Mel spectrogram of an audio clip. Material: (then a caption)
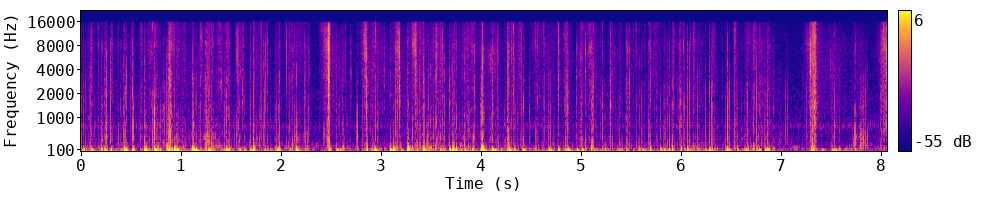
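Polyurethane foam. Fingertips and nails scratch and tap a small, soft polyurethane foam squishy unicorn toy held close to the microphone. The result is a dense, irregular stream of quick, muffled thumps and brushing scrapes, heavy in low bass with very little brightness. The taps cluster loudest in the first half and then thin out toward the end.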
